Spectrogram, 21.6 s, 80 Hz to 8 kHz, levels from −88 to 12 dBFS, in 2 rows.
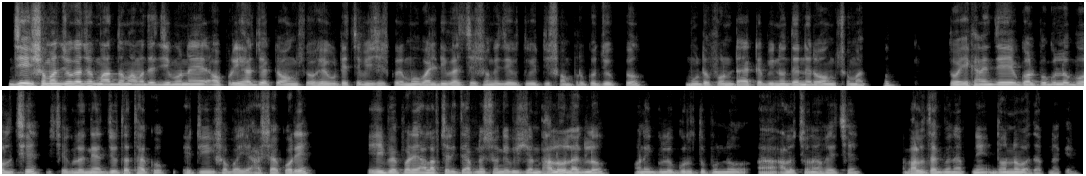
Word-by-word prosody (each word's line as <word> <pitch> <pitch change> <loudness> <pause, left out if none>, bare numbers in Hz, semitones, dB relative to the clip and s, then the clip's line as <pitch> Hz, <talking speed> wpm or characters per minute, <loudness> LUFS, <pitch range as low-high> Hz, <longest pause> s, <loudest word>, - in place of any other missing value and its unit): জি, 190 - +10 0.2
সমাজ 165 +1 +8
যোগাযোগ 170 0 +6
মাধ্যম 140 +2 +4
আমাদের 135 +1 +1
জীবনে 140 +2 +3 0.2
অপরিহার্য 125 +1 +1
একটা 135 - -3
অংশ 110 -2 -2
হয়ে 120 0 +2
উঠেছে। 110 +7 -4
বিশেষ 110 -1 -3
করে 130 -2 -2
মোবাইল 115 +3 +1
ডিভাইসের 110 +3 -1
সঙ্গে 120 -3 -1
যেহেতু 100 -1 -2
এটি 105 - -9
সম্পর্কযুক্ত। 100 0 -5 0.6
মুঠোফোনটা 110 +1 -1
একটা 115 +2 -3
বিনোদনেরও 115 +4 +2
অংশ 100 -2 -1
মাত্র। 95 - -10 0.7
তো, - - -2
এখানে 140 +2 0
যে 145 - +6 0.2
গল্পগুলো 135 +2 +1
বলছে, 120 +5 0 0.3
সেগুলা 120 +2 -3
ন্যায্যতা 115 +1 -1
থাকুক, 145 +6 -3 0.2
এটিই 115 0 -3
সবাই 110 +1 -2 0.2
আশা - - -2
করে। - - +3 0.7
এই 120 - +4
ব্যাপারে 130 0 +1
আলাপচারিতায় 120 0 -1
আপনার 110 0 -3
সঙ্গে 115 -1 -1
ভীষণ 120 +6 -1
ভালোও 155 +5 +4
লাগলো। 105 +3 +2 0.4
অনেকগুলো 105 0 -1
গুরুত্বপূর্ণ 105 -1 -3 0.4
আ - - -3 0.2
আলোচনা 105 +1 -2
হয়েছে। 95 +7 -4 0.6
ভালো 105 +1 +3
থাকবেন 105 -1 +1
আপনি, 120 +5 -5 0.2
ধন্যবাদ 105 -1 +1
আপনাকে। 95 +2 -13
115 Hz, 150 wpm, -24 LUFS, 105-130 Hz, 0.7 s, জি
